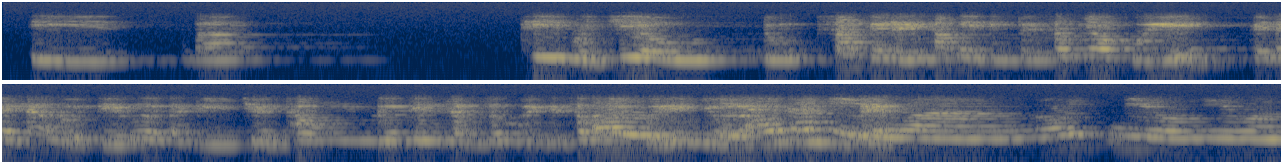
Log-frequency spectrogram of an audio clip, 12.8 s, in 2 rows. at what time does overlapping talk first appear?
9.3 s

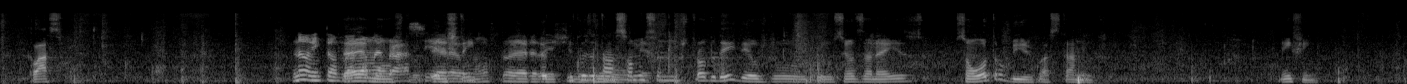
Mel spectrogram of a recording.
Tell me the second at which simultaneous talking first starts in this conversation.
3.4 s

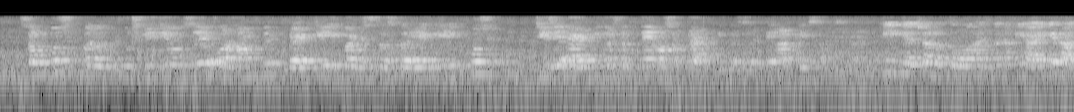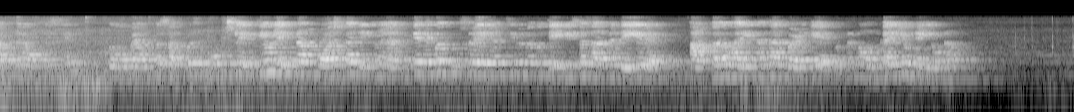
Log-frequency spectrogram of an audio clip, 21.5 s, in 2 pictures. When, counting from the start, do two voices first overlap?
none

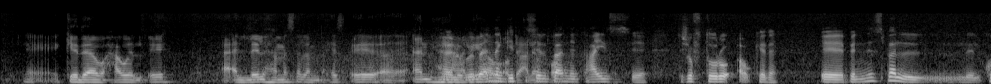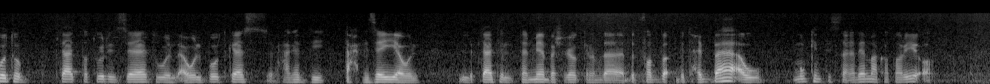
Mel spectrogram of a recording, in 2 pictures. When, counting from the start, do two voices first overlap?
4.4 s

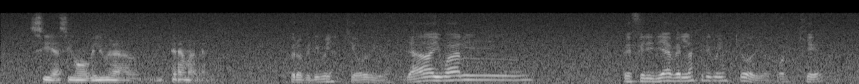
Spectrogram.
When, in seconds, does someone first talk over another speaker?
none

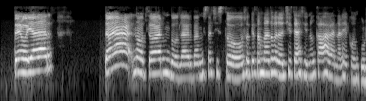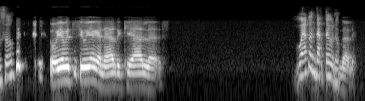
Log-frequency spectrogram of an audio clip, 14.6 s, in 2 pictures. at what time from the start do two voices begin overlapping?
none

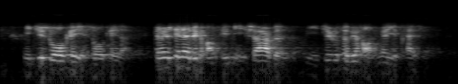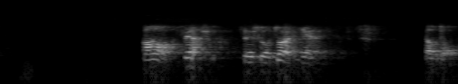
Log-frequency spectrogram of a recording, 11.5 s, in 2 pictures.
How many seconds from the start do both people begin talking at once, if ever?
none

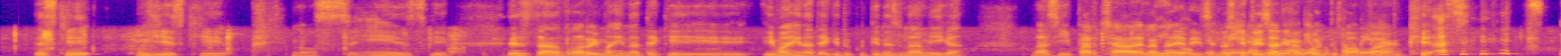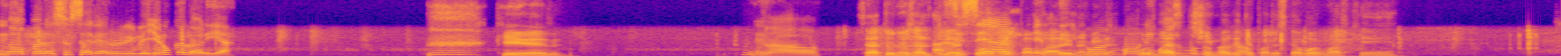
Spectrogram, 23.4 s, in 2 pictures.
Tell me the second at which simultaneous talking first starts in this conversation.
8.6 s

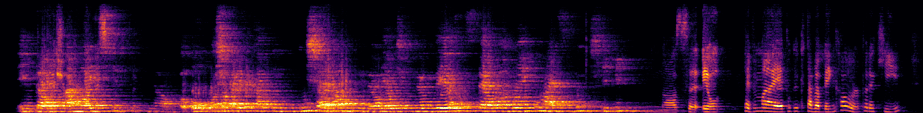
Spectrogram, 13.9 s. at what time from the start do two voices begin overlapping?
0.6 s

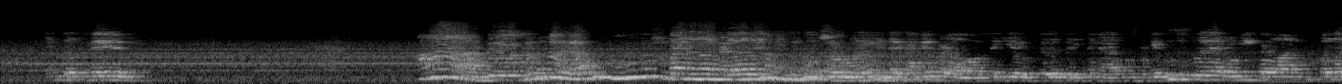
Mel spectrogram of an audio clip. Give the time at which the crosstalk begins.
7.3 s

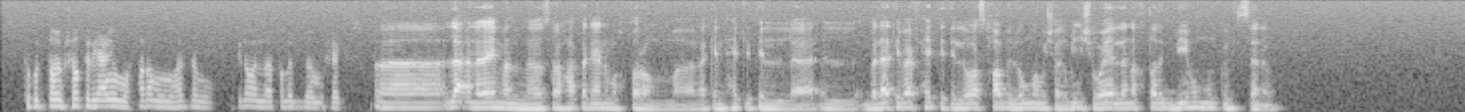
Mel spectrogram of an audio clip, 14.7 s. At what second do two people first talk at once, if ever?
none

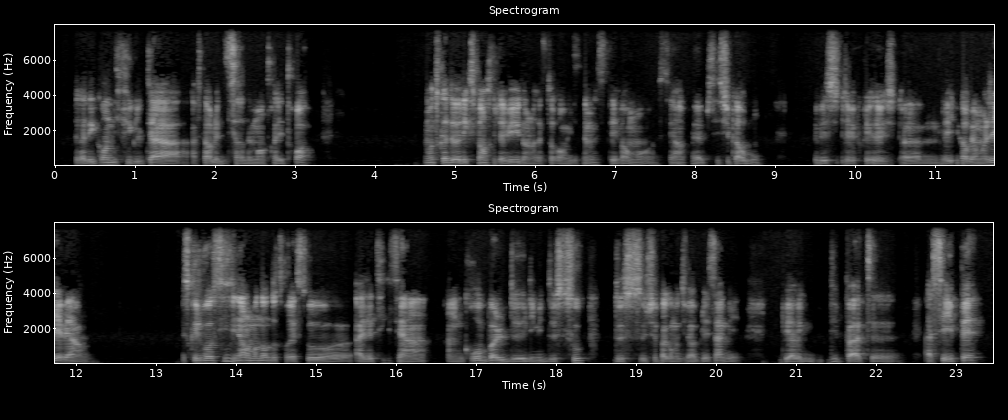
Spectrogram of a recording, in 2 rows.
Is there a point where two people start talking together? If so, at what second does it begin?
none

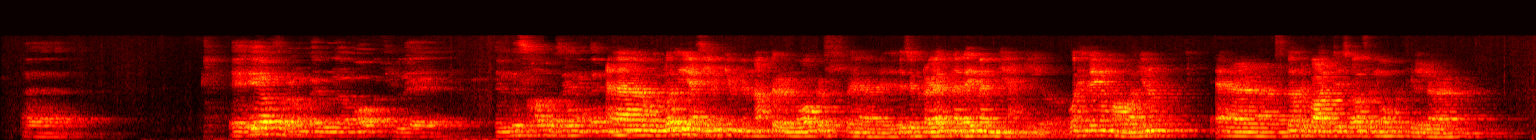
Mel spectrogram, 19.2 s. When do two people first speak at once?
7.6 s

